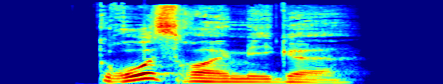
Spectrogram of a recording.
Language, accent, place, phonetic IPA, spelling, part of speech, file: German, Germany, Berlin, [ˈɡʁoːsˌʁɔɪ̯mɪɡə], großräumige, adjective, De-großräumige.ogg
- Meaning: inflection of großräumig: 1. strong/mixed nominative/accusative feminine singular 2. strong nominative/accusative plural 3. weak nominative all-gender singular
